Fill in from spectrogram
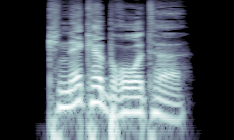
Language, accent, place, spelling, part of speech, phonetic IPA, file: German, Germany, Berlin, Knäckebrote, noun, [ˈknɛkəˌbʁoːtə], De-Knäckebrote.ogg
- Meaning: nominative/accusative/genitive plural of Knäckebrot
